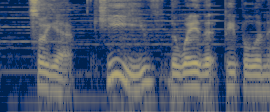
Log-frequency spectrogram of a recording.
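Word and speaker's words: Kyiv: of saying is Keith the Russian way of saying it is Keith and we're now saying Kiev and the Ukrainian way of pronouncing it is cave the way we're now being told to say it sounds more like the Russian than Ukrainian whereas Kiev sounds like neither of them like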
